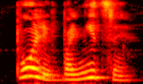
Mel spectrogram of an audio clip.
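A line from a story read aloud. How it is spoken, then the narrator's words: Gloomy. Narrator (Russian): мрачно сказал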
